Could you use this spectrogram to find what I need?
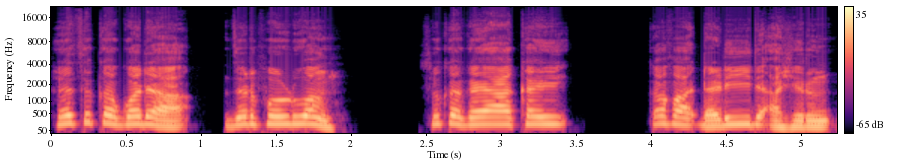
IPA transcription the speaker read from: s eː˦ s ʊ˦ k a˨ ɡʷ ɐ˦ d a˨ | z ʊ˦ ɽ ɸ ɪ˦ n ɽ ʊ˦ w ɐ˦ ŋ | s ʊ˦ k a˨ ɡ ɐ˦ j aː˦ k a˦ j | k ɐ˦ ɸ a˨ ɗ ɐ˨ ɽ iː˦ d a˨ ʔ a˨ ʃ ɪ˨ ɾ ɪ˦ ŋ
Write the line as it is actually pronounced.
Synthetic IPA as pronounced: s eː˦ s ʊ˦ k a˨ ɡʷ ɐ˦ d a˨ | z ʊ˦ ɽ ɸ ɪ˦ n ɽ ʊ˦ w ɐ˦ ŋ | s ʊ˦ k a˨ ɡ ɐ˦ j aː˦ k a˦ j | k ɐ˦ ɸ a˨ ɗ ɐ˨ ɽ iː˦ d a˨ ʔ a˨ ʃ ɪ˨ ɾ ɪ˦ ŋ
